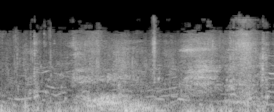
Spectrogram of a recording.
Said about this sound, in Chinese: 偶尔的可以听到它几声呼吸那种声音嘛，表明它还是活着的。 刚刚的那个声音很重的那一个声音就是我们鲸鱼的它的一个呼吸声。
